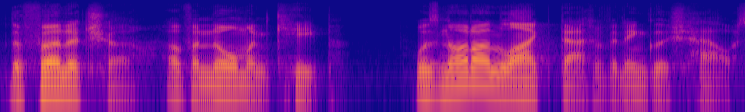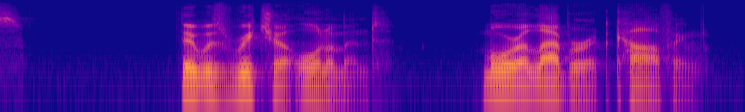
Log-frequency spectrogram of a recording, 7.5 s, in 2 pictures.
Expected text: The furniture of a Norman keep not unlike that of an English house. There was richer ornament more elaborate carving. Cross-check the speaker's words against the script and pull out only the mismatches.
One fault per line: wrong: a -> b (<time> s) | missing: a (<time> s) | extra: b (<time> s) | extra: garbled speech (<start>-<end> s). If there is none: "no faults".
extra: was (2.1 s)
